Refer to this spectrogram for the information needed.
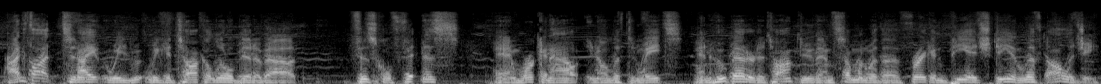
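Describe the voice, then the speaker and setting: A man hosting a comedic talk show in a casual, jokey, halting way. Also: low voice, over music.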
